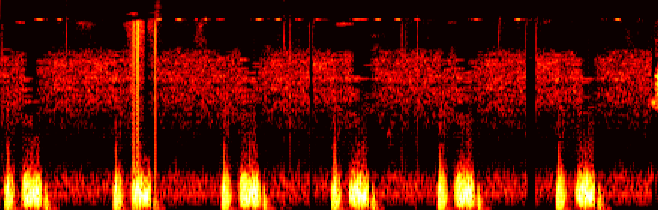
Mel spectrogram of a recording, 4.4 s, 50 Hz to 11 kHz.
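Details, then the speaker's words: Regular heartbeat about 83 a minute with a harsh swelling murmur starting shortly after S1, loudest in the aortic area and radiating to the carotids; aortic stenosis murmur. "Aortic stenosis murmur is loudest in the aortic area, and the sound radiates to the carotid arteries in the neck following the direction of blood flow."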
